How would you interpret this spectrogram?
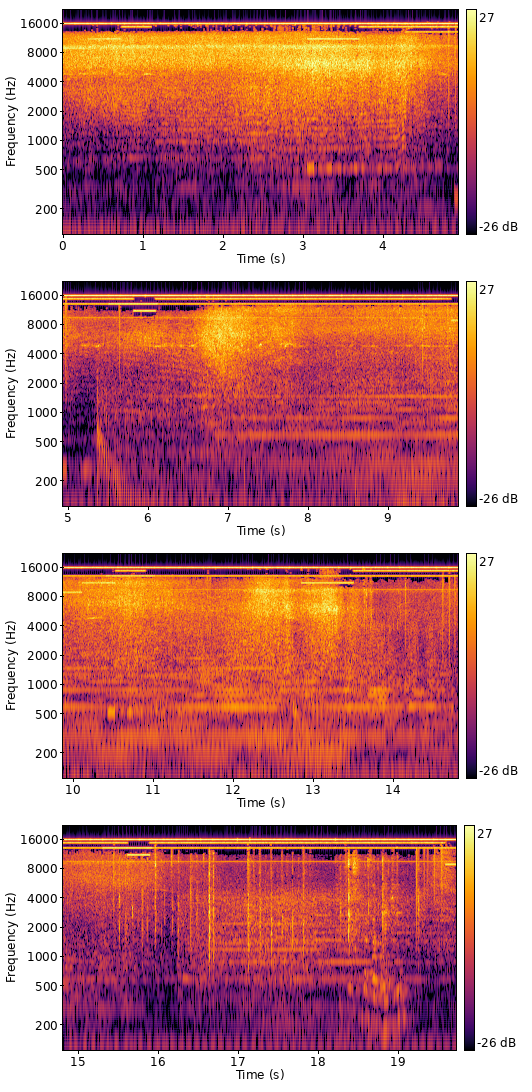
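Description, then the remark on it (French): Drone motors whir loudly and continuously, a layered electric whine that rises and falls in pitch, with a swooping sweep partway through as the machine maneuvers. “Ce qui est compliqué, c'est un drone qui évite les humains. Ça ressemble à cette espèce de machine effrayante.”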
